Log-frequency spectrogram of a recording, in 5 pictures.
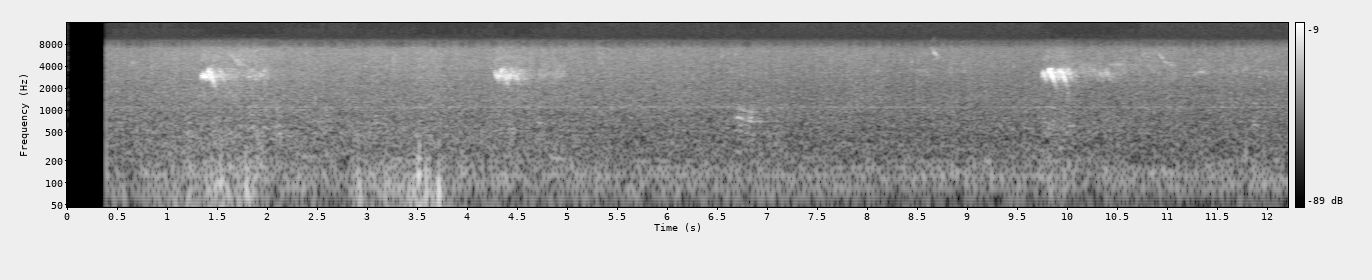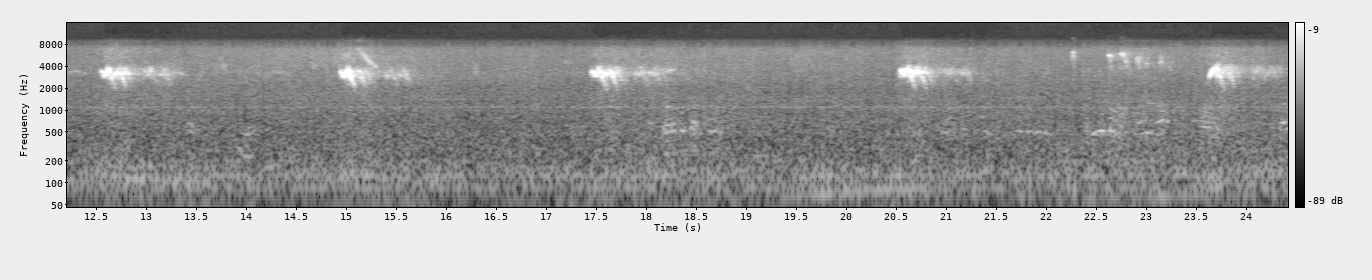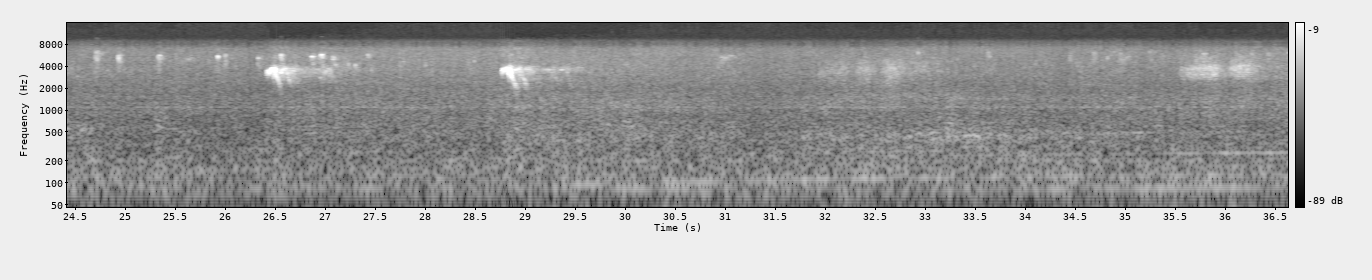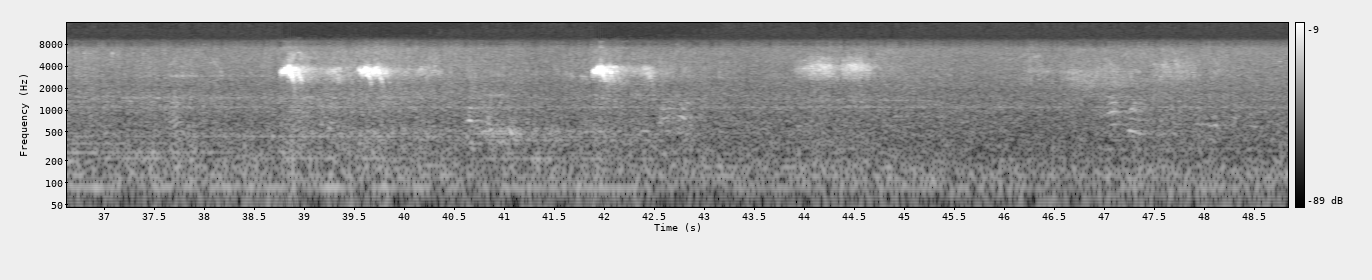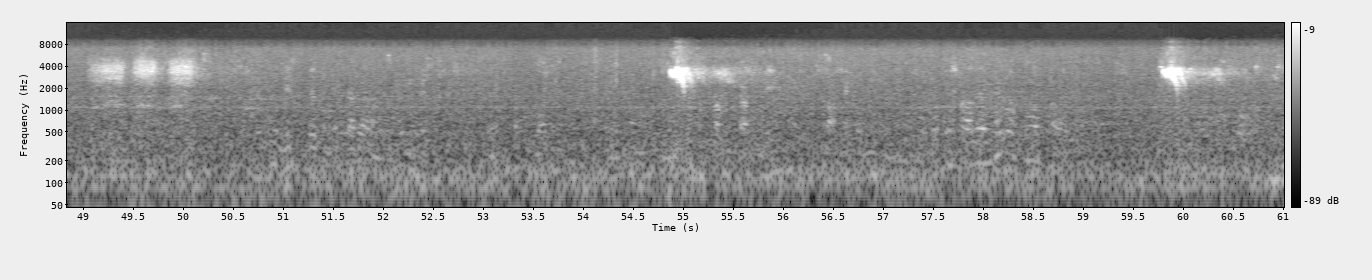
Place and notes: Tv. Primeira Brejinhos, Cruz das Almas - BA, 44380-000, Brasil - Frente ao Pavilhão CCAAB da UFRB
Captação realizada através do recurso de celular acoplado em lapela. Captação realizada em uma manhã ensolarada, período pandêmico, sem aulas regulares na UFRB.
